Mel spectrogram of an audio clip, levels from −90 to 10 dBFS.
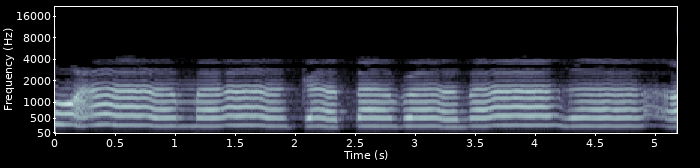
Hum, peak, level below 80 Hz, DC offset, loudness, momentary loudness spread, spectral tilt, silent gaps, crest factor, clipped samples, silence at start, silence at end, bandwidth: none; -2 dBFS; under -90 dBFS; under 0.1%; -18 LUFS; 7 LU; -7.5 dB/octave; none; 16 dB; under 0.1%; 0 s; 0 s; 4.1 kHz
